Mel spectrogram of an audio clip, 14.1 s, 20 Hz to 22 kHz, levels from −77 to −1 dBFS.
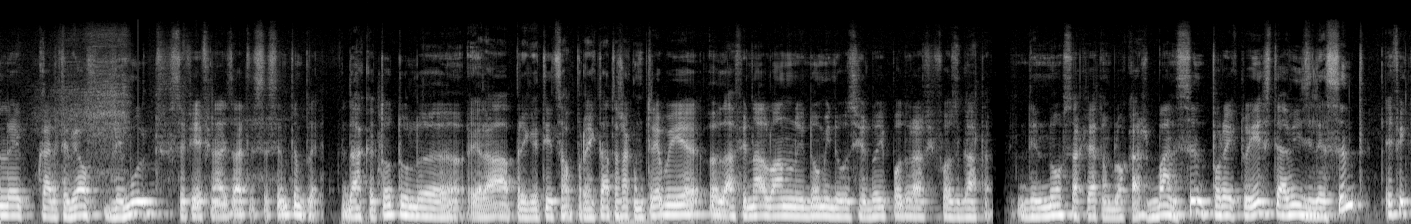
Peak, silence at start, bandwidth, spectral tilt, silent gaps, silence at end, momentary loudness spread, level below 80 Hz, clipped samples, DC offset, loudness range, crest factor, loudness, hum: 0 dBFS; 0 s; 13 kHz; -8 dB/octave; none; 0 s; 6 LU; -36 dBFS; under 0.1%; under 0.1%; 2 LU; 8 dB; -10 LUFS; none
